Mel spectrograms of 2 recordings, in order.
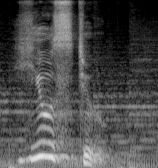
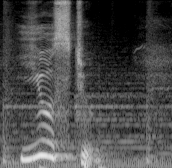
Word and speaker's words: used to: It's pronounced with an unvoiced S or S, which merges with to without any D sound. So we have used to.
